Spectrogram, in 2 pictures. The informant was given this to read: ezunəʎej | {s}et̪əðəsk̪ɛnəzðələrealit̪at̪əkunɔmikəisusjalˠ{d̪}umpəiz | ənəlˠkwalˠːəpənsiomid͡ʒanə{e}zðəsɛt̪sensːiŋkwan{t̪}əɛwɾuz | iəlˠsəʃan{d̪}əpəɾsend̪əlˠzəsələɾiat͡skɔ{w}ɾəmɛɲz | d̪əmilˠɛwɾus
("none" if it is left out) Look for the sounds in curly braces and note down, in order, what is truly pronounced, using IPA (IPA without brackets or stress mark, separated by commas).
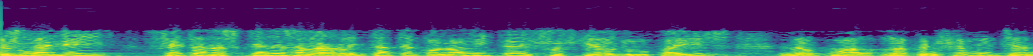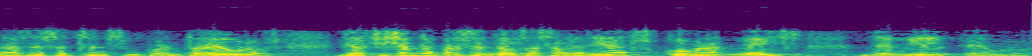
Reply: f, d̪, e, t̪, t̪, β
